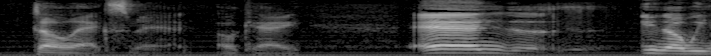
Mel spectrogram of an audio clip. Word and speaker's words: Dalyxman: But, yes, it's pronounced Dalyxman. Like the Lexman, but slang the. Like Dalyxman. Like Dalyxman. That's how you say my name.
